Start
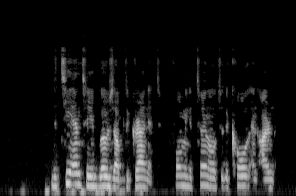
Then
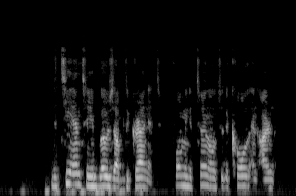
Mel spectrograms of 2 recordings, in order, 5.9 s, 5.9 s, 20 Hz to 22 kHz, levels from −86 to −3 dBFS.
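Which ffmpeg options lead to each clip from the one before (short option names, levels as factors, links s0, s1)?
-af "flanger=delay=0.1:depth=3.1:regen=60:speed=1.6:shape=sinusoidal"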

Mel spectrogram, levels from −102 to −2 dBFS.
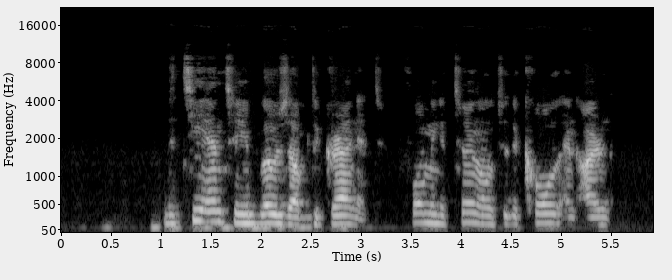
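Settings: -af anull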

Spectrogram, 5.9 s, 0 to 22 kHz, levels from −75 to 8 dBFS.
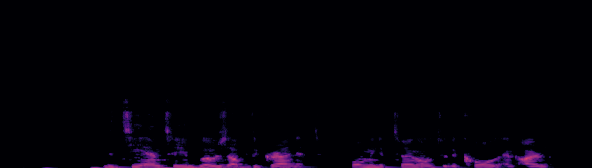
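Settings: -filter_complex "[0:a]acrossover=split=120|810|4000[s0][s1][s2][s3];[s1]alimiter=level_in=1.26:limit=0.0631:level=0:latency=1,volume=0.794[s4];[s0][s4][s2][s3]amix=inputs=4:normalize=0,bandreject=f=73.97:t=h:w=4,bandreject=f=147.94:t=h:w=4,bandreject=f=221.91:t=h:w=4,volume=0.473"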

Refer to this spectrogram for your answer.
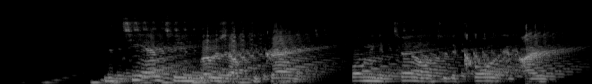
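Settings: -filter_complex "[0:a]aeval=exprs='0.1*(cos(1*acos(clip(val(0)/0.1,-1,1)))-cos(1*PI/2))+0.0398*(cos(5*acos(clip(val(0)/0.1,-1,1)))-cos(5*PI/2))':c=same,asplit=7[s0][s1][s2][s3][s4][s5][s6];[s1]adelay=89,afreqshift=110,volume=0.422[s7];[s2]adelay=178,afreqshift=220,volume=0.224[s8];[s3]adelay=267,afreqshift=330,volume=0.119[s9];[s4]adelay=356,afreqshift=440,volume=0.0631[s10];[s5]adelay=445,afreqshift=550,volume=0.0331[s11];[s6]adelay=534,afreqshift=660,volume=0.0176[s12];[s0][s7][s8][s9][s10][s11][s12]amix=inputs=7:normalize=0,volume=0.531"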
